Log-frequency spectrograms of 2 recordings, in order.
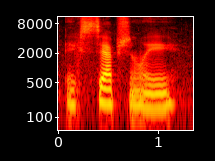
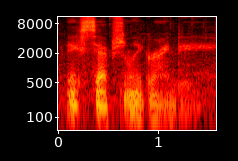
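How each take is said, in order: First: Said in the usual way. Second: Half-voiced whisper, much softer; a whispered exceptionally grindy; whispered aside. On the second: Real, not acted. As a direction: breathe the words out under your breath. Musing on the grindy behemoth.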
